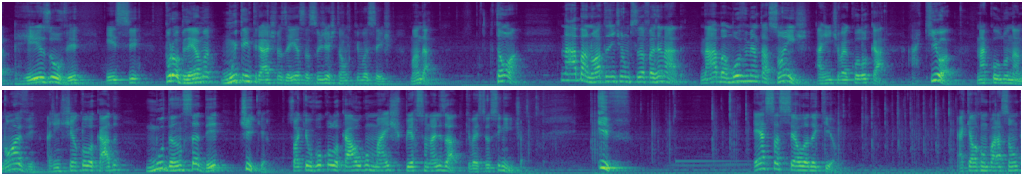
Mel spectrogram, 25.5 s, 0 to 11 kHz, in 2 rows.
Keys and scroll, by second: 4.2 alt+Tab, 10.9 alt+Tab, 22.6 ctrl+Right, 23.1 ctrl+Left, 23.5 ctrl+shift+Right.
